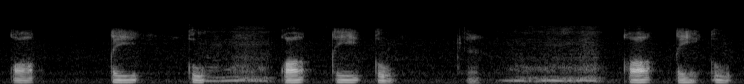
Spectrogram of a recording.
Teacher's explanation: Makhrajnya, tempat keluarnya adalah di tenggorokan bagian bawah ya. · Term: huruf qa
